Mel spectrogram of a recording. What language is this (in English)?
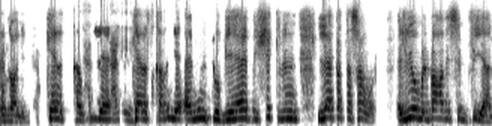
Arabic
